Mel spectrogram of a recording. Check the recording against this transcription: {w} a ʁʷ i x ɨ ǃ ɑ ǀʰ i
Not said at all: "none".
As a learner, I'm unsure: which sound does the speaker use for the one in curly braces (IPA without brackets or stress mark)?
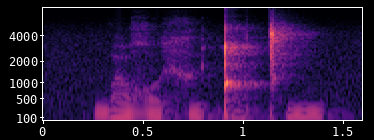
w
